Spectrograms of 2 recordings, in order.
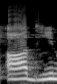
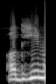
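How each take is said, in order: First: आधीन opening on a long aa; wrong long vowel. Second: Said in the usual way. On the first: Shown as a demonstration. Teacher warns students of the error, आधीन with long first aa. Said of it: "ना कि आधीन होता है". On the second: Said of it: "अधीन होता है".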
